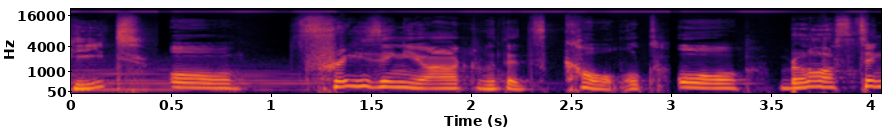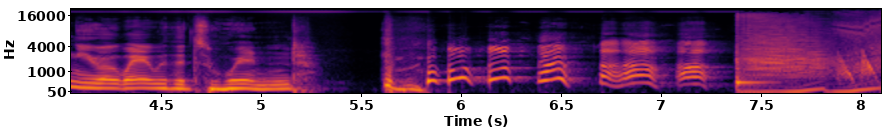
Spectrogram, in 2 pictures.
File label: Radio Cape Town Promo; WDZ Media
